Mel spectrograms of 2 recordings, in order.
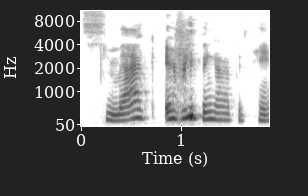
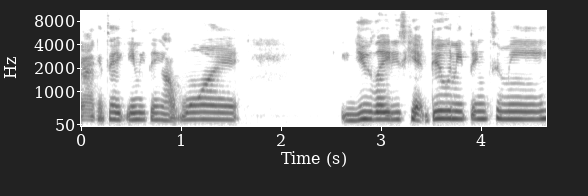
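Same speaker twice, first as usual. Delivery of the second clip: put-on swaggering, cocky, macho, boastful tough-guy voice; 6 semitones higher than usual. Speaker retelling a boy caught stealing taunting the ladies, imitating a macho boast. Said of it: "He just really felt macho".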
